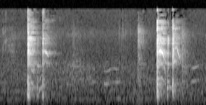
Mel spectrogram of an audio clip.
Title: Sweet cat responding to human coughing while sleeping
